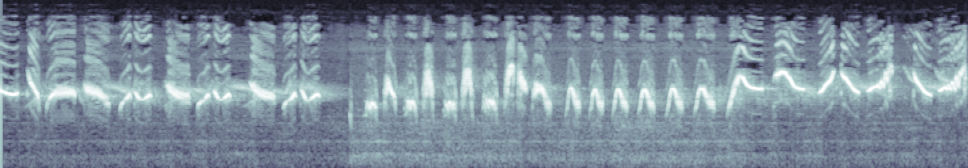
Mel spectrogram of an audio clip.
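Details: Chinese hwamei singing loudly, a varied whistled phrase followed by a long rapid string of repeated sharp notes, ending with looping rising-and-falling whistles.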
